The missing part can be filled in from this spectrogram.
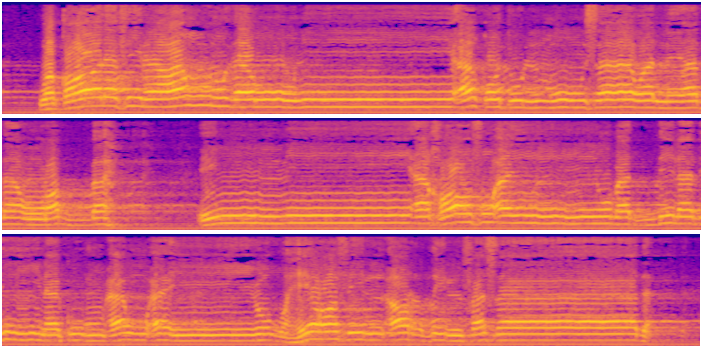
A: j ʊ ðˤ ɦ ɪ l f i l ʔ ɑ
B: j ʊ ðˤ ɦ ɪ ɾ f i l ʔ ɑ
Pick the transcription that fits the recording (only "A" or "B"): B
